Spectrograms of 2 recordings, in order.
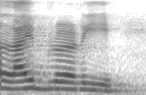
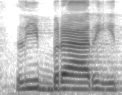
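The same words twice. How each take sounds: First: "library" said LAI-bruh-ree; correct English reading. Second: "Library" read the Indonesian way, lee-BRA-ree; read as spelled. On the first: Teacher showing students how it is read, English pronunciation. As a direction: open "library" with an English "lie" sound. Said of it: "itu bacanya library". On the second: Teacher showing students the written word, read as spelled. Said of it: "Library itu bacanya library". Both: Shown as a demonstration.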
